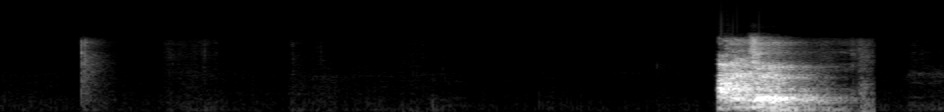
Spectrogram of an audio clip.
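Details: A sneeze: a brief sharp intake of breath, then a single loud, explosive sneeze burst.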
